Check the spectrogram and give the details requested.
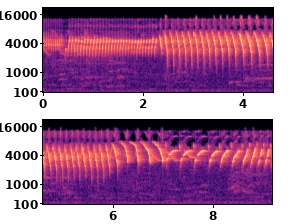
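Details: Canary (Serinus canaria) contest training song: a steady buzzy trill, then a long rapid series of clipped high notes, ending in varied looping slurred phrases.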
